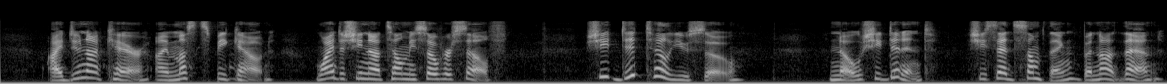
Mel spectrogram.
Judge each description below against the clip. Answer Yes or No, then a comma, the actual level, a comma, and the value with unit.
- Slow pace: No, average, 155 wpm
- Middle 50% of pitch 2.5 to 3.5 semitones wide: No, average, 4.2 semitones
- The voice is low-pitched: No, high, 240 Hz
